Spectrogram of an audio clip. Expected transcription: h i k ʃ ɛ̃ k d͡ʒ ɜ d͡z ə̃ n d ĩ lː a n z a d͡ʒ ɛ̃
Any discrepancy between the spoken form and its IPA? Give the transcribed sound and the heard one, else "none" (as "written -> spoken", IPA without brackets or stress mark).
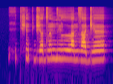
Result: none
